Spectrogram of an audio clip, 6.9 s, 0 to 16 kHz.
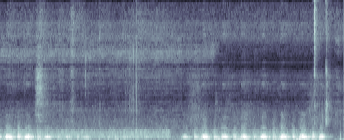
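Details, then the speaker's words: Fast, regular whooshing fetal heartbeat on ultrasound at 153 beats a minute, reported normal, in early pregnancy (embryo about 1.3–1.38 cm). "콩닥콩닥잘뛰고있고박동수는현재153회정상으로잘뛰고있습니다."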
